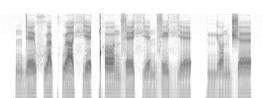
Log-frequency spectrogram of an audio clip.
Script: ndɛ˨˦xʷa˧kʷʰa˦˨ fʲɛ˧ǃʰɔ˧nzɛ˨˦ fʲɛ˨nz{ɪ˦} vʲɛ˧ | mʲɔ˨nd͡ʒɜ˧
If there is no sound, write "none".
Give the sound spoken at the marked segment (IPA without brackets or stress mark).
ɪ˦˨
